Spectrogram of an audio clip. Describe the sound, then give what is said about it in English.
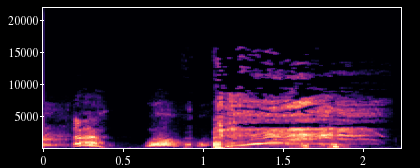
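A dog barks: two quick, sharp barks, then a longer, drawn-out bark with a whiny edge. Loud and clear, with no talking over it. “Shush! I'm looking for the mute button. Dog remote.”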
